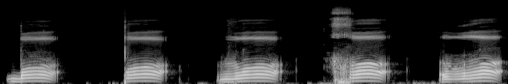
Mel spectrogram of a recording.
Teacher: huruf-huruf tebal itu ketika dia berharakat fathah baris atas dia tidak keluar seperti vokal A tapi dia akan terdengar seperti vokal o · ketika huruf Dod berharakat baris atas maka dia dibaca dengan keadaan yang tebal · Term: huruf yang tebal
